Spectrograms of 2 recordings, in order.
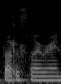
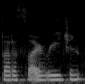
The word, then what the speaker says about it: Butterfly Reign: however many episodes of Butterfly Rain it was. I'm sorry for the me pronouncing it butterfly region. I am dyslexic. That is how I thought that it was pronounced for quite a while.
